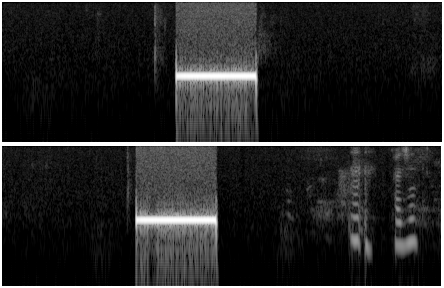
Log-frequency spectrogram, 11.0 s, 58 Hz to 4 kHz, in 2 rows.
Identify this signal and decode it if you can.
Ringback tone (Europe, 425 Hz), with speech.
